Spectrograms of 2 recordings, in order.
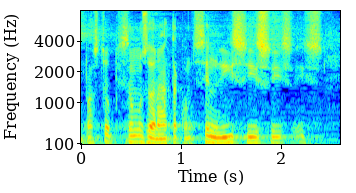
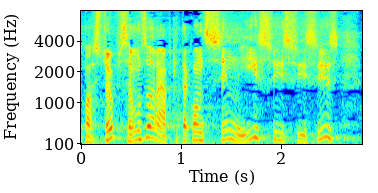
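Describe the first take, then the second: First: It sounds sincerely concerned for the person. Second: It sounds eager to spread the gossip.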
